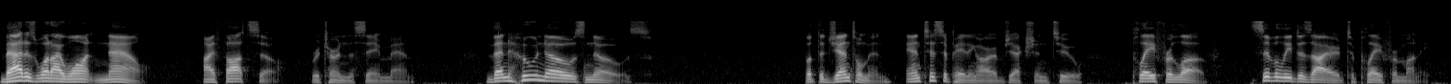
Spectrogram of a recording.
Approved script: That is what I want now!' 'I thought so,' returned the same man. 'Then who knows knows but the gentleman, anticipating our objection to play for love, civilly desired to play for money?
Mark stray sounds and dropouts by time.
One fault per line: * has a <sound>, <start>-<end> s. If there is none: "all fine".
all fine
